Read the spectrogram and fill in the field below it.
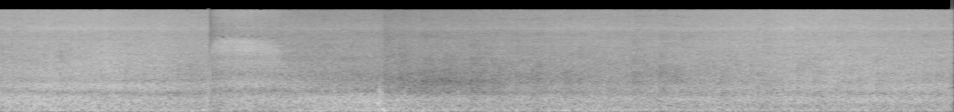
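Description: Foaming surf washes up onto the sand with a hiss.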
